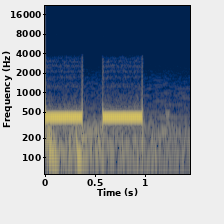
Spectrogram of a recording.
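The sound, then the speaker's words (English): A telephone ringback tone on an outgoing call to a competition winner's number: two steady, mid-pitched electronic tones, each lasting about a third of a second with a short gap between, followed by quiet. “Oh, it's ringing.”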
